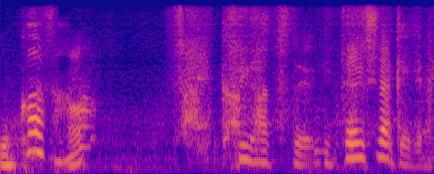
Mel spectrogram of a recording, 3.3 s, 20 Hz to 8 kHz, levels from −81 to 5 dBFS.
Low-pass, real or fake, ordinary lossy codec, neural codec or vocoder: 7.2 kHz; fake; none; codec, 16 kHz in and 24 kHz out, 0.6 kbps, FireRedTTS-2 codec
